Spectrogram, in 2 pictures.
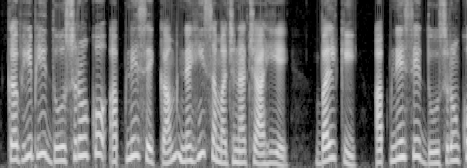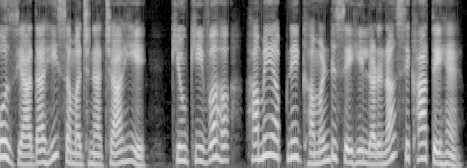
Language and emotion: Hindi, neutral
